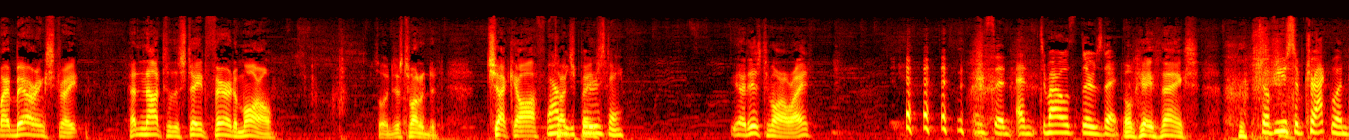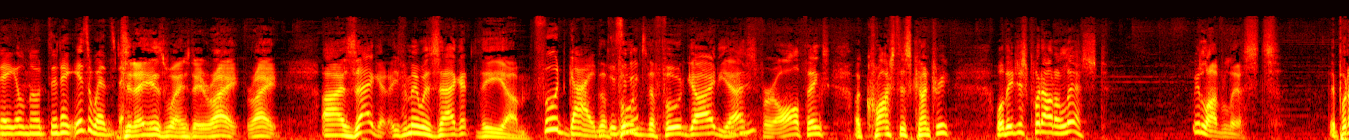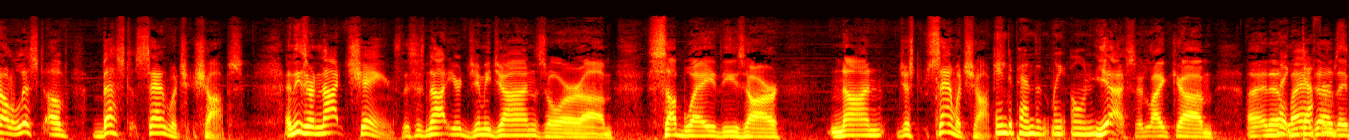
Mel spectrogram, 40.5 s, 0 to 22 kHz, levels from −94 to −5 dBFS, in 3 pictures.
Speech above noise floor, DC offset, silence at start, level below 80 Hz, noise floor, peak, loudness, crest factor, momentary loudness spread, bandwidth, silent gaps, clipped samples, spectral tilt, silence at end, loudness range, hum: 36 dB; under 0.1%; 0 s; -50 dBFS; -60 dBFS; -6 dBFS; -25 LUFS; 18 dB; 10 LU; 13.5 kHz; none; under 0.1%; -6 dB/octave; 0 s; 4 LU; none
